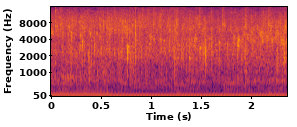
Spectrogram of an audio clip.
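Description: Peppers and onions frying in a pan for a stovetop salmon dish, a steady close sizzle with low hum underneath and no talk.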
